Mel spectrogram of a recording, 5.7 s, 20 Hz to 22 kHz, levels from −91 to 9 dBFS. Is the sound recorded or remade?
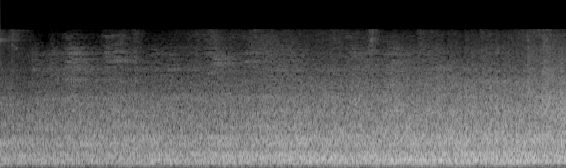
recorded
